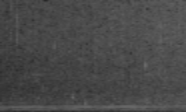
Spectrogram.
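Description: Steady rain patters on a street in a dense, continuous hiss of countless small drops, with a faint, even tonal hum running underneath. No one speaks.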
